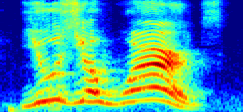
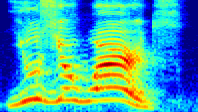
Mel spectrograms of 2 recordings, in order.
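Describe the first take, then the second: First: Slower and louder; slow scold. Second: Slow, drawn-out scold. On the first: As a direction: drag out use your words. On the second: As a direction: spell it out like to a child. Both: Retold or imitated.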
